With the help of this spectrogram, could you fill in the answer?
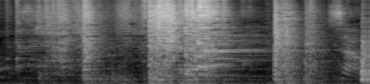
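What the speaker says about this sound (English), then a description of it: "let's get the bowl out" A bowl is taken out in a kitchen while preparing a bacon and leek quiche, with clattering and clinking of dishes in several loud bursts close by.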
